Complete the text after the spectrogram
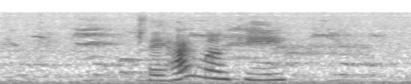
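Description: A young girl exclaims close by.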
